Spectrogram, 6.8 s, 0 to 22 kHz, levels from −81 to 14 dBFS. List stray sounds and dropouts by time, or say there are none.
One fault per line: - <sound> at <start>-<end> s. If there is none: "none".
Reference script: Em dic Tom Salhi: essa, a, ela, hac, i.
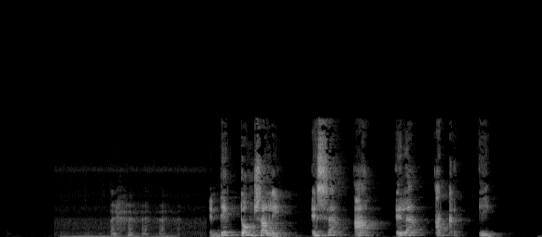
- laugh at 0.8-2.3 s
